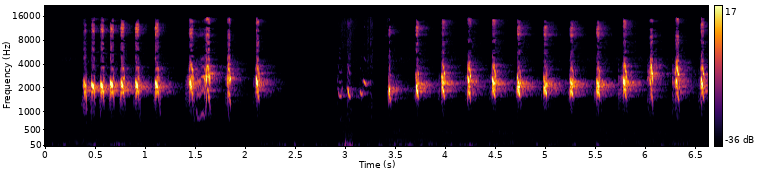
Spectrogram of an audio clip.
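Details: Fast chatter from a male sooty-headed bulbul calling a rival, a brief pause with a knock, then a steady string of evenly spaced sharp notes, over a faint hum.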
